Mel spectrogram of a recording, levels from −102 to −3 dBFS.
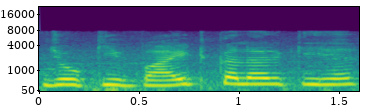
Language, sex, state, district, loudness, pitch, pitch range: Hindi, female, Uttar Pradesh, Hamirpur, -12 LUFS, 250 Hz, 235-265 Hz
